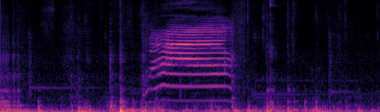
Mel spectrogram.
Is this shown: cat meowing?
yes

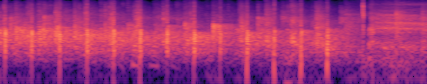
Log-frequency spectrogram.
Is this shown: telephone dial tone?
no

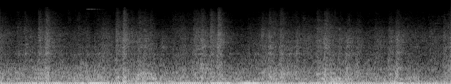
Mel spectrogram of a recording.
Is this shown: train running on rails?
yes

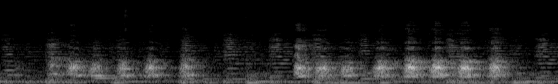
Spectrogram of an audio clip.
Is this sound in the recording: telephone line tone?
no

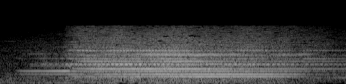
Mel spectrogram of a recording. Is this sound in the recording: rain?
no

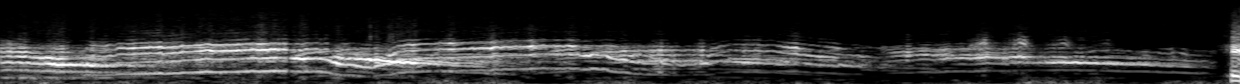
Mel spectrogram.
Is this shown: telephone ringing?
no

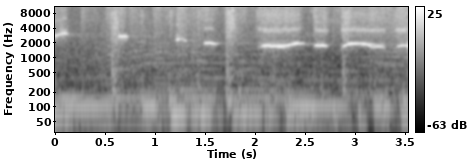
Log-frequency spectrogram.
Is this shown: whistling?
yes

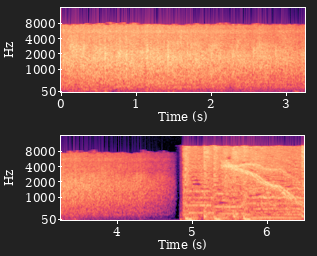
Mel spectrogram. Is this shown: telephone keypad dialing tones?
no

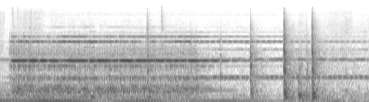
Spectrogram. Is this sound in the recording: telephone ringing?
yes

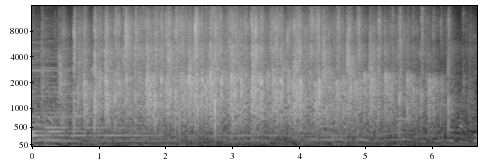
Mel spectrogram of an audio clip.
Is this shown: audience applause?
yes

